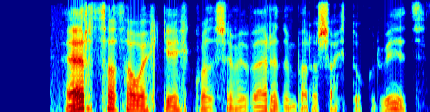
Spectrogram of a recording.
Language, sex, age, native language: Icelandic, male, 40-49, Icelandic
